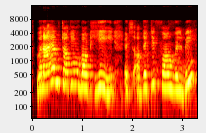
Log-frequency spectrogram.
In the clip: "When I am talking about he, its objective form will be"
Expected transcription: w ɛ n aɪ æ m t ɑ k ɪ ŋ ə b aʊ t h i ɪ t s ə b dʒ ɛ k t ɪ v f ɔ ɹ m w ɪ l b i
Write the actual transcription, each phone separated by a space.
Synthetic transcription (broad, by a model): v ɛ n aɪ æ m t ɑ k ɪ ŋ ə b aʊ t h i ɪ t s ə b dʒ ɛ k t ɪ v f ɔ ɹ m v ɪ l b i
